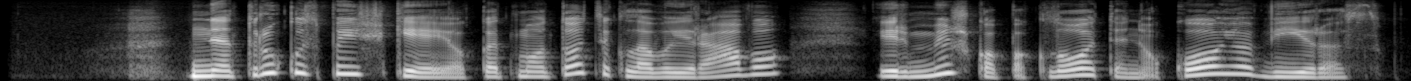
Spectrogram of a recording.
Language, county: Lithuanian, Kaunas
